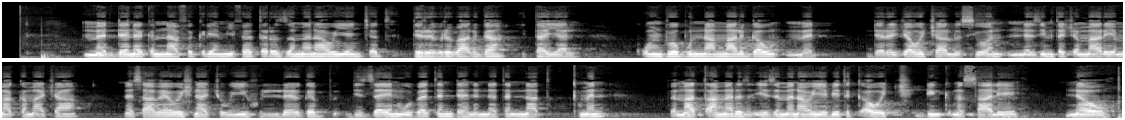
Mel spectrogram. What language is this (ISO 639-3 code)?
amh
